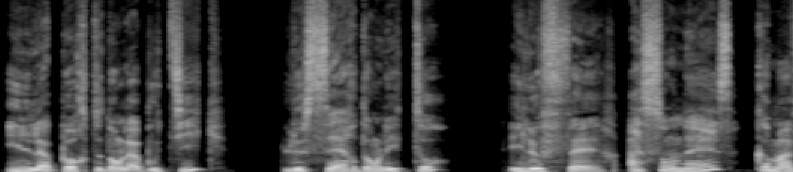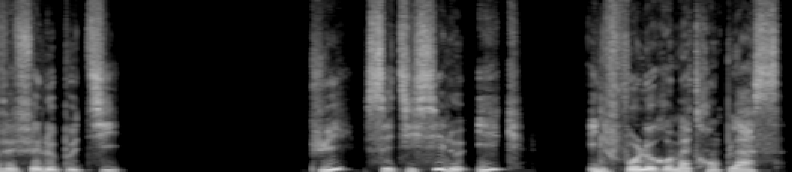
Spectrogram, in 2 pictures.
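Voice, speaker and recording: A woman narrating a folk tale in a lively, rhythmic storytelling manner. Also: fairly low pitch, no echo, studio quality.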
